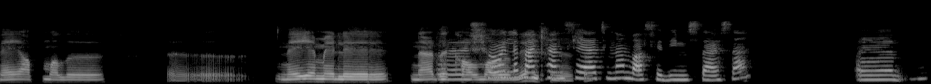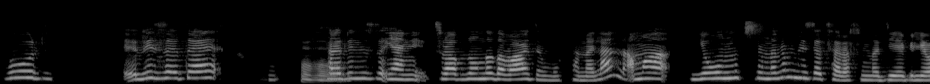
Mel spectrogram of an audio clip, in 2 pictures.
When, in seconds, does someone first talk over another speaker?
4.4 s

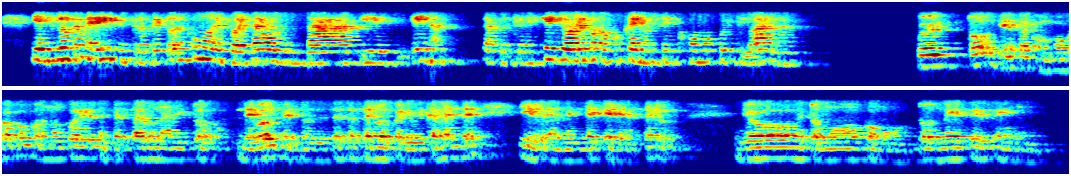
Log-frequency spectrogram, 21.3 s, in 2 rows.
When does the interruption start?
none

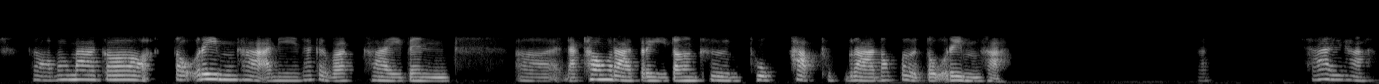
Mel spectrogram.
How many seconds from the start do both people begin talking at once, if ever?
none

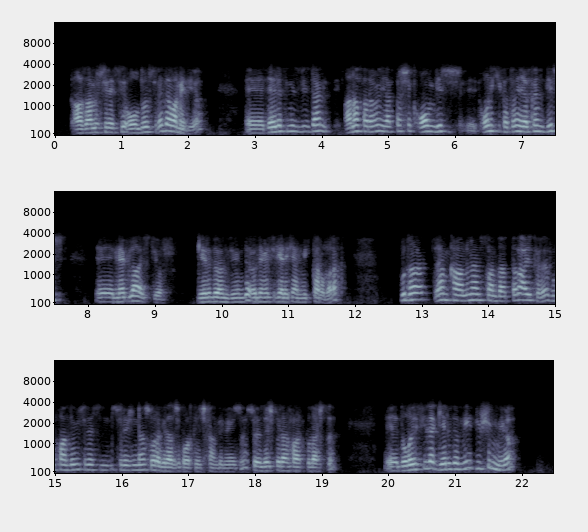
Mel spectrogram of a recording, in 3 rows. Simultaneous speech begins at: none

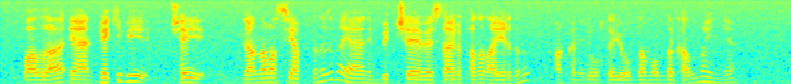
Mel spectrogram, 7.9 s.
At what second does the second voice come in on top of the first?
none

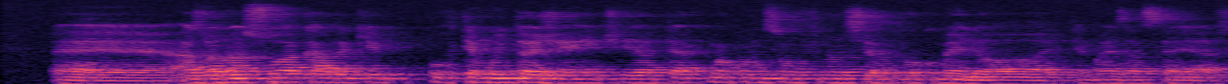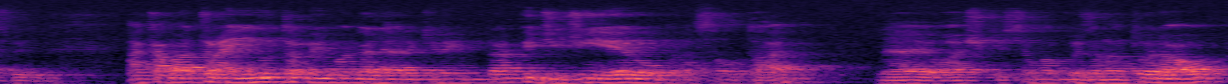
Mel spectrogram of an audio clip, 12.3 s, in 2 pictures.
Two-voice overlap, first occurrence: none

